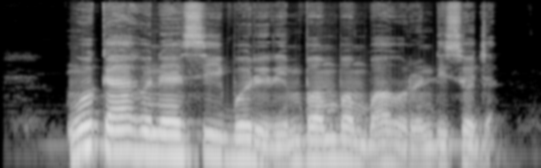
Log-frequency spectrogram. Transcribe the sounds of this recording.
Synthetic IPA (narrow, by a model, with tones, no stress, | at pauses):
ŋʷo˦ka˦a˦ɦʊ˦ne˦si˦˨ɡ͡bo˦ɾi˨ɾi˨m̩˦bɔ˦m̩˦bɔ˦ŋ͡m̩˨ɡ͡bɔ˦ɦʊ˨ɾʊ˨n̩˦dɪ˦so˦d͡ʒa̰˨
